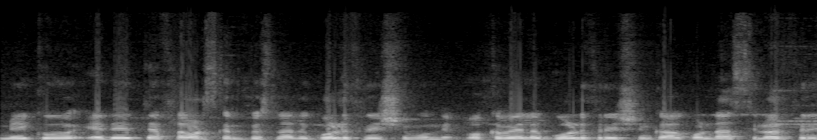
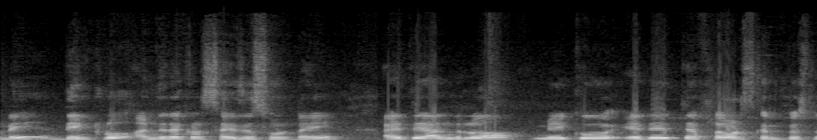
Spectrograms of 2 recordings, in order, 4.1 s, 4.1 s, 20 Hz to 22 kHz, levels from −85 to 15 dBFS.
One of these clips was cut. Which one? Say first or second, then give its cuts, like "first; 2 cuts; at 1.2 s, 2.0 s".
second; 1 cut; at 1.8 s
